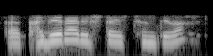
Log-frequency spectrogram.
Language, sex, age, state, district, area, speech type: Sanskrit, female, 18-30, Karnataka, Davanagere, urban, conversation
